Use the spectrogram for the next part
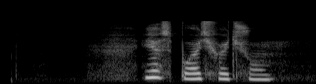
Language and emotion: Russian, sad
